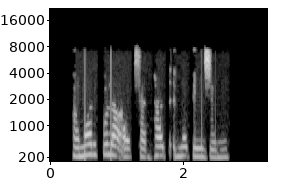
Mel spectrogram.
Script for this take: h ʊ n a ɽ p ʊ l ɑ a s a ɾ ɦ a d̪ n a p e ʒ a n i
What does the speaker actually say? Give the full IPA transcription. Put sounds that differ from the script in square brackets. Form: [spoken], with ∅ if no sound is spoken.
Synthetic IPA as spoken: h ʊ n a [ɾ] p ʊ l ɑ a s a ɾ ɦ a d̪ n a p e ʒ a n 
